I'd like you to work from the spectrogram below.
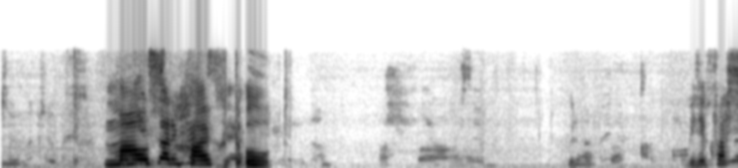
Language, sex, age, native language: Icelandic, female, 14, Icelandic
